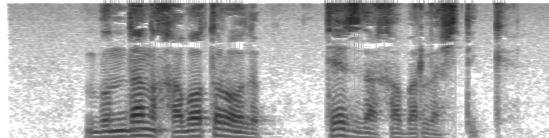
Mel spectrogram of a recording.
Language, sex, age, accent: Uzbek, male, 25-34, Qoraqalpog'iston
